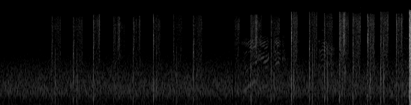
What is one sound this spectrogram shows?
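Footsteps slap quickly on pavement as a man runs.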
